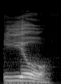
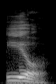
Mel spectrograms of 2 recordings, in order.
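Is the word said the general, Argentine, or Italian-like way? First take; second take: Italian-like; Italian-like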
